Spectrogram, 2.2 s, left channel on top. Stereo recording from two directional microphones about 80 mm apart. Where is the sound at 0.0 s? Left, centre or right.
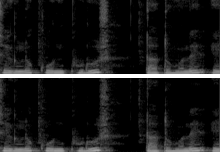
Left.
